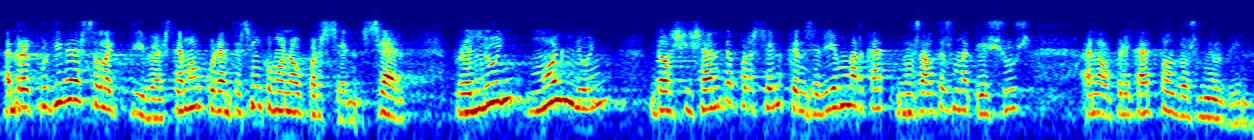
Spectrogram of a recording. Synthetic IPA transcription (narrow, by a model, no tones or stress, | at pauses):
ənrəkuʎiðəsələk̚t̪iβ̞əːst̪ɛməlˠkuɾant̪əsiŋkɔmənɔwpəɾsensɛɾt̪̚ | pɾɔʎuɲmolˠʎuɲ | d̪əlˠʃiʃant̪əpəɾseŋkənzəβiəmːəɾkat̪nuzalˠt̪ɾəzmət̪eʃuz | ənəlˠpɾəɣat̪̚b̪əlˠd̪ozmilˠβin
